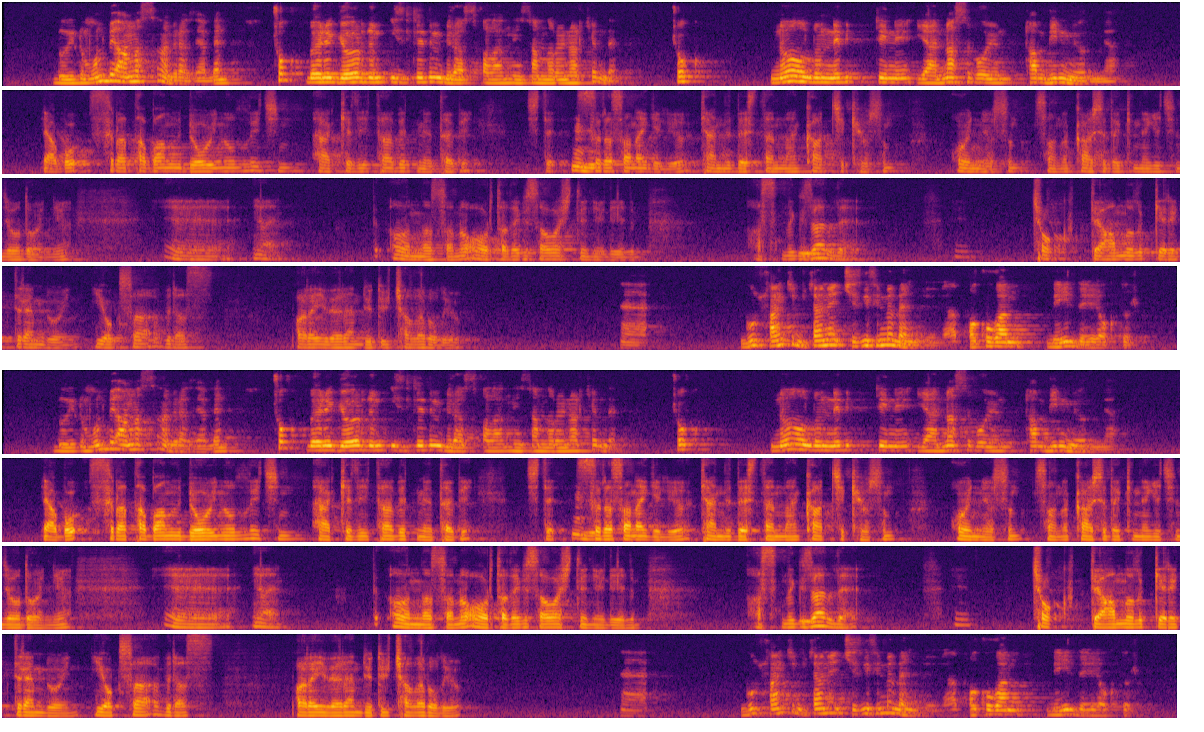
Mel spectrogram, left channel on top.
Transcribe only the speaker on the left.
duydum. Onu bir anlatsana biraz ya. Ben çok böyle gördüm, izledim biraz falan insanlar oynarken de. Çok ne olduğunu, ne bittiğini, yani nasıl bir oyun tam bilmiyorum ya.
Hı hı.
Hmm.
He. Bu sanki bir tane çizgi filme benziyor ya. Bakugan değil de yoktur.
